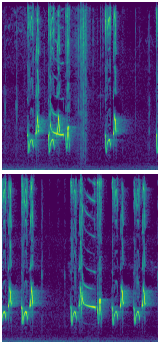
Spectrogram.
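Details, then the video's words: Fighting song of a visiting prinia outside the cage: crisp paired chips in short fast series, each group separated by brief silences, against faint background rumble. "Suara Burung Prenjak Gacor Tarung"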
